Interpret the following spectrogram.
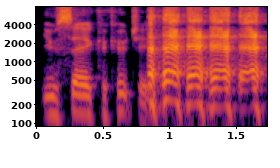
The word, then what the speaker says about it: Yusei Kikuchi: Yusei Kikuchi.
